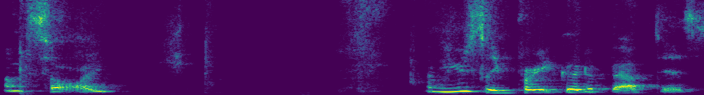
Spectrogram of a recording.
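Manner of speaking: voice overcome with emotion. Asking for a moment of silent prayer for a woman and her family, getting emotional. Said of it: "I'm sorry I got all emotional".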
